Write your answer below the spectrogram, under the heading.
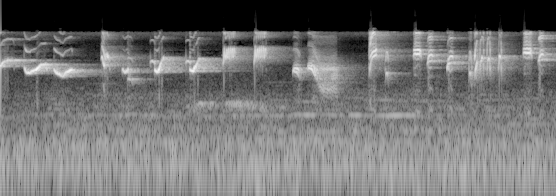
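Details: Chestnut-capped thrush singing 'ngerol', beginning with wavering looped whistles, then a sweeping slurred note and a string of clipped, repeated high chirps.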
